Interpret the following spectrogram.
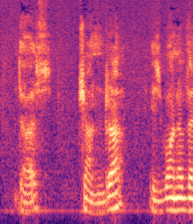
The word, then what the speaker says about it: Chandra: However, the soft C sound, as in church, is the same. Thus, Chandra is one of the names of the moon.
